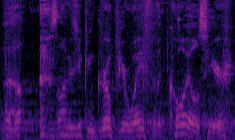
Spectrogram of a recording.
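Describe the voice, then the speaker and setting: An actor playing a surly, threatening American Wild West agent in a video game, blunt and irritable. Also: male voice, a little high, measured pace, natural voice. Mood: sardonic. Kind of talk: video game cutscene acting. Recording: loud music under the voice.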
